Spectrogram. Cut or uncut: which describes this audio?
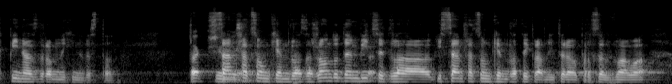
cut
